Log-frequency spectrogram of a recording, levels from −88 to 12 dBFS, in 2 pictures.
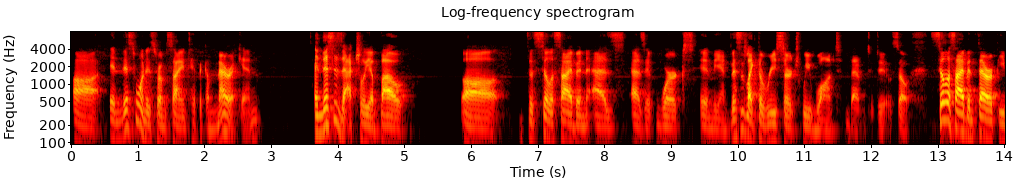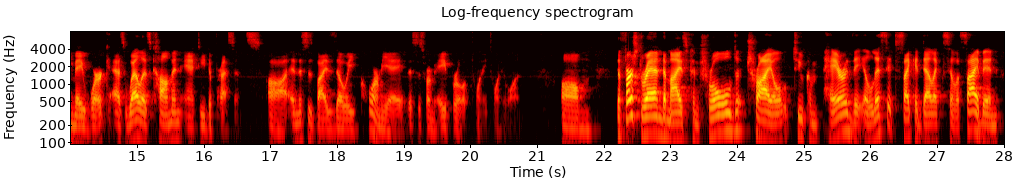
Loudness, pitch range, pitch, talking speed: -24 LUFS, 90-135 Hz, 105 Hz, 145 wpm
